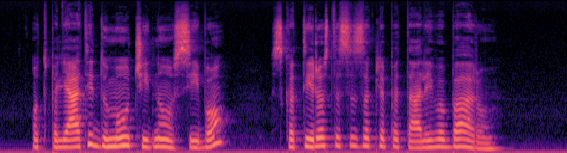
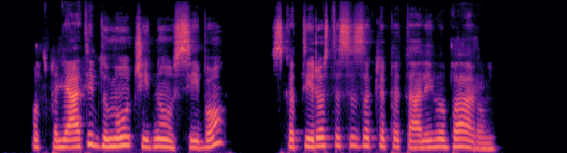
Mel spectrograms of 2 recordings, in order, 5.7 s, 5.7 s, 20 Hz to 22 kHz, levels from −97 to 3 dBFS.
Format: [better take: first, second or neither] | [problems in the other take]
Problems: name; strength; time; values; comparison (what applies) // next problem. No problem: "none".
first | noise reduction (neural mask model Resemble Enhance denoiser)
